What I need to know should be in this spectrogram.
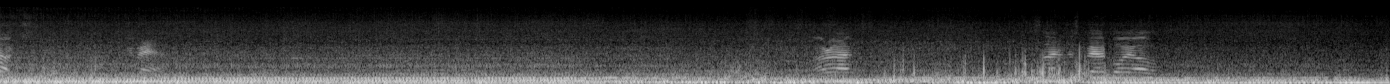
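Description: A boat motor drones steadily.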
